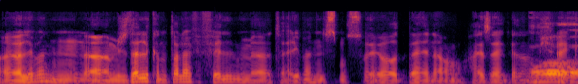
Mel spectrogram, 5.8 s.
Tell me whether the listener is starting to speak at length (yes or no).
yes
